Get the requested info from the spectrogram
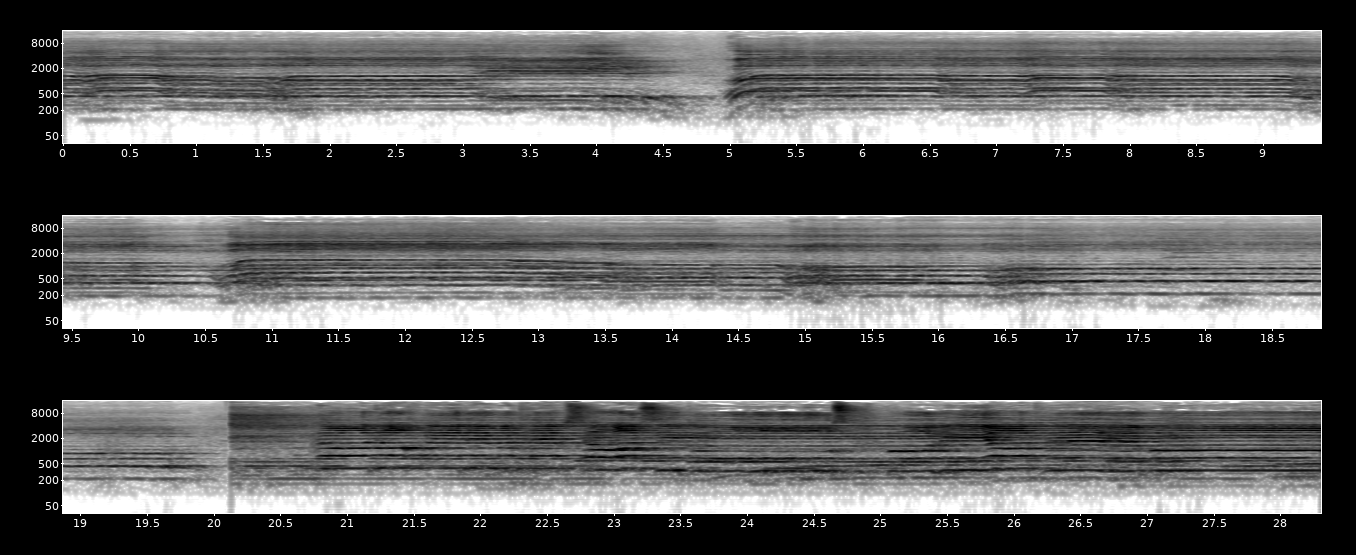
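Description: A men's choir singing a cappella, in long phrases with short breaks between them. About twenty seconds in, a woman's solo singing voice takes over.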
